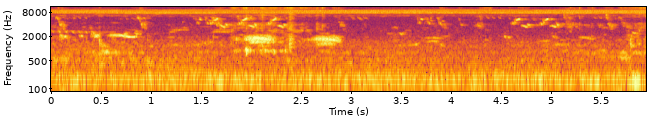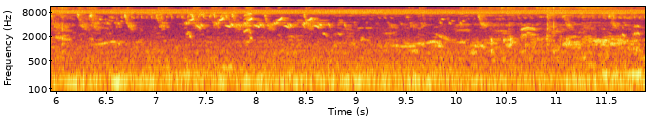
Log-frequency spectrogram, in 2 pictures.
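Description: Faint chorus of small birds chirping, many short calls throughout, over a steady thin high tone.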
